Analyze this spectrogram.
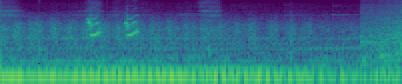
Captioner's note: car alarm chirps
